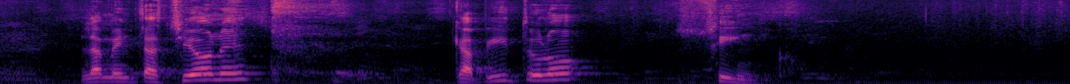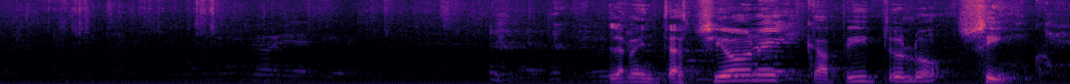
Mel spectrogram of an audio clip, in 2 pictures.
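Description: A middle-aged man speaks slowly and with emphasis into a microphone, in a room with some echo.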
